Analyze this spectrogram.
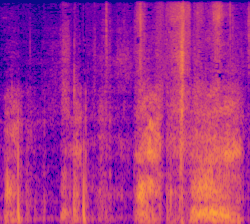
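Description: A small dog vocalises softly, with a few short yips followed by two longer, drawn-out growling whines.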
